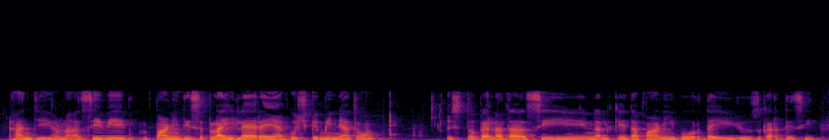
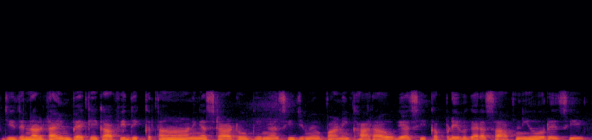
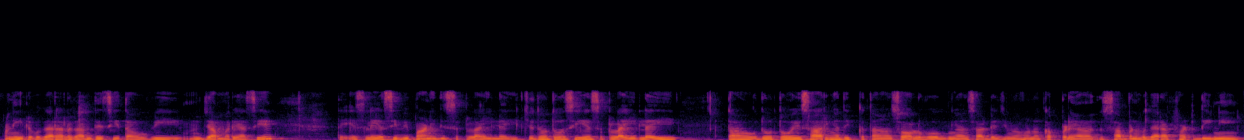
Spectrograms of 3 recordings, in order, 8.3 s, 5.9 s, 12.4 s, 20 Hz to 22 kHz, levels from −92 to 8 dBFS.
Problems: none marked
